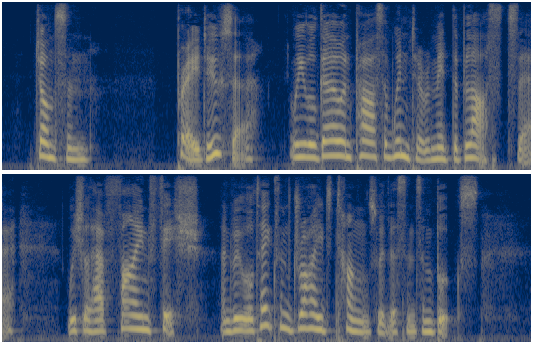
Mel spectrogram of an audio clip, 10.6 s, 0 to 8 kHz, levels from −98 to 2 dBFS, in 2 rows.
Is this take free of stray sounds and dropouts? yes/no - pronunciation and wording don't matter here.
yes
